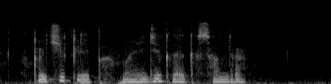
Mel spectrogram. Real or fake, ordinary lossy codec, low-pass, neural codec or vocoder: fake; none; 7.2 kHz; codec, 16 kHz, 4 kbps, FunCodec, trained on LibriTTS, 50 frames a second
